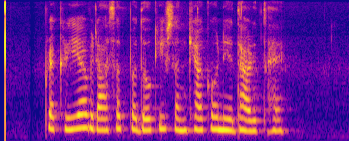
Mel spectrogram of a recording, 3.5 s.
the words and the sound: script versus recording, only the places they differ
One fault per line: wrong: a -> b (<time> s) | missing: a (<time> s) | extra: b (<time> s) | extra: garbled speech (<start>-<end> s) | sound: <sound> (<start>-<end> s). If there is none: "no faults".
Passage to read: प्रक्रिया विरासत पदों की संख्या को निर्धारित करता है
missing: करता (2.7 s)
